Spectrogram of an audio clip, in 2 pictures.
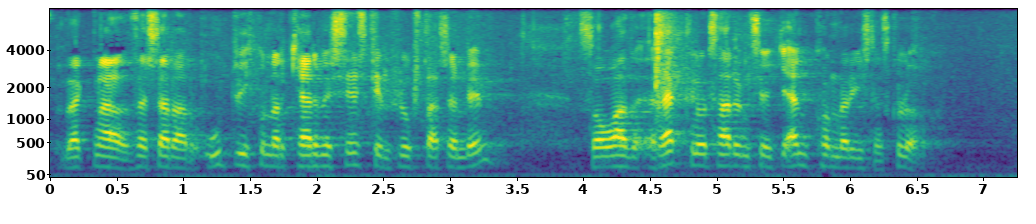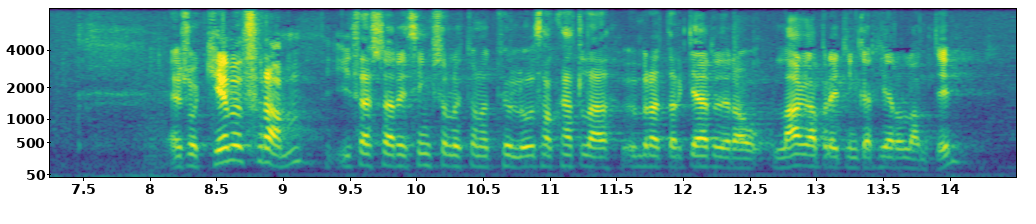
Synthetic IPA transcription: vɛknaðθɛsːaɾaɾuːt̪vihkʏnːaɾ̥cʰɛɾvɪsɪnst̪ʰɪlflʏkst̪ḁsɛmɪ | θowaðrɛklʏɾ̥θaɾʏmsjɛɛcːɪɛnːkʰɔmnaɾiislɛnsklœ̰ːx | ʔḛjns̬ɔcʰɛːmʏfɾamːḭθɛsːaɾɪθiŋsaɾlœɥht̪ʰɔnat̪ʰʏlʏɣθawkʰat̪laðʏ̰mɾat̪aɾcɛɾðɪɾawlaːɣapɾeːjt̪iŋkaɾ̥çɛːɾawlant̪ɪ

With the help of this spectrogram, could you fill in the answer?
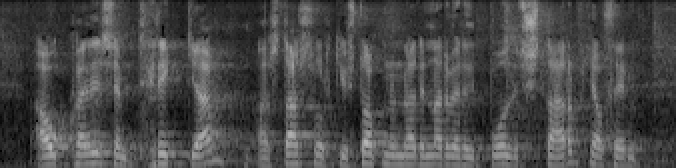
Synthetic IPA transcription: a̰ːwkʰvajðɪsɛmt̪ʰɾɪcːaa̰ðst̪ar̥sfowl̥cɪst̪ɔpnʏnːaɾɪnːaɾvɛːɾɪðɪpɔːðɪst̪aɾvçawθejm

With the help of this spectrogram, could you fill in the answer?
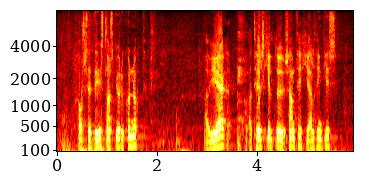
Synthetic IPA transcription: fɔr̥sɛt̪ɪist̪lanskcœːɾɪkʰœnːʏxt̪ | a̰ðjɛɣa̰ðt̪ʰɪlscɪlt̪ʏsamθɪhcɪalθiɲcɪs

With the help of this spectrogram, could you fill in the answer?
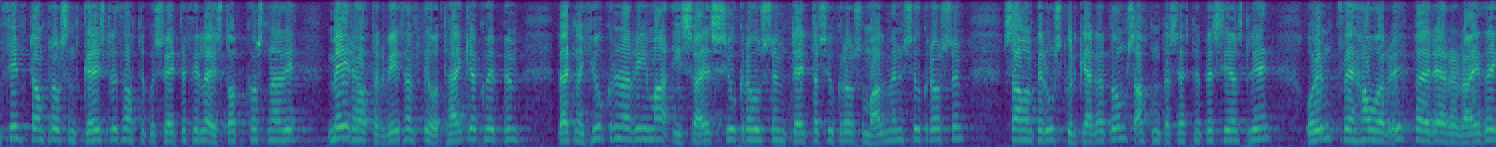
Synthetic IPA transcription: fɪm̥t̪awnpʰɾoːwsɛnt̪kɾeːjst̪lʏθawht̪ɛkʏ̥sveːjt̪afɪːlaist̪ɔpnkʰɔst̪naðɪ | meːjɾɪɦawht̪aɾvɪːθalt̪ɪɔɣt̪ʰaːjcakʰœːɥpʏm | vɛknaçjuːkɾʏnariːmaʔisvajðsjuːkɾahuːsʏmt̪ejlt̪asjuːkɾahusʏmɔalmɛnʏsjuːkɾahusʏm | saːmanpɛɾuskʏɾcɛɾðat̪owmsawt̪ɔnt̪asɛft̪nɪpɛɾ̥siːðast̪lɪɪn | ɔɣʏmkʰvɛɦawaɾʏhpajðɾɪɛɾaraːjða

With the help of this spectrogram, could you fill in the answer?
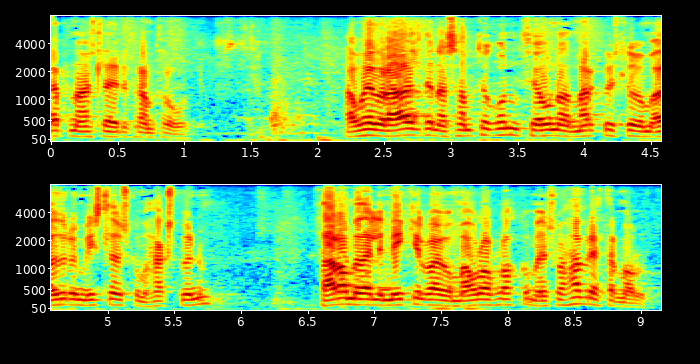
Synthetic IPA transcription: ɛpnaast̪ɛðɾɪfɾamθɾo̰wʏ̰n | θawhɛvʏɾaːðɪlt̪ɪnaðsamt̪ʰœːkhɔnːmfjoːwnaðmaɾkvɪst̪lœːɣʏmœðɾʏmist̪lɛnskʏmɦaksmʏːnʏm | θaɾawmɛðalɪmɪːcɪlvaːjɣʏmaːwlaflɔhkʏmɛnsɔɦavɾjɛht̪aɾmaːwlʏm

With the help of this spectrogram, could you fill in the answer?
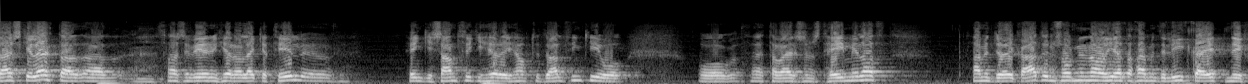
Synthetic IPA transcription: t̪ajscɪlɛxt̪aðaðθaðsɛmvɪɛɾɪmçɛːɾaðlɛcːat̪ʰɪl | fejɲcɪsamt̪ʰɪcɪçɛɾaihawht̪ʰʏt̪ʏalfiɲcɪɔɣ | ɔɣθɛht̪avaːjɾɪsɛnst̪heːjmɪlað | θaðmɪnt̪ɪœːkaːt̪ʏnsowknɪnːaɔθjɛhɛlt̪aθaðmɪnt̪ɪliːkaejt̪nɪ

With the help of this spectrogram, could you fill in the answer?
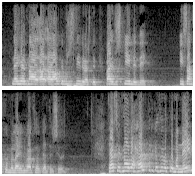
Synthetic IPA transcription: nɛçjɛt̪naːðaðaðaːwt̪ɪfɛsast̪iːɾɪvɛst̪ɪɾ̥vaːjðʏscɪːlɪɾðɪ | isamkʰɔːmʏlaːjɪnʏmalθjawacɛlt̪ɪɾɪsjoːwðɪ̰n | θɛsjɛknaːwðaɦɛlpɾeçcːaθɪɾakʰɔːmaneːjn

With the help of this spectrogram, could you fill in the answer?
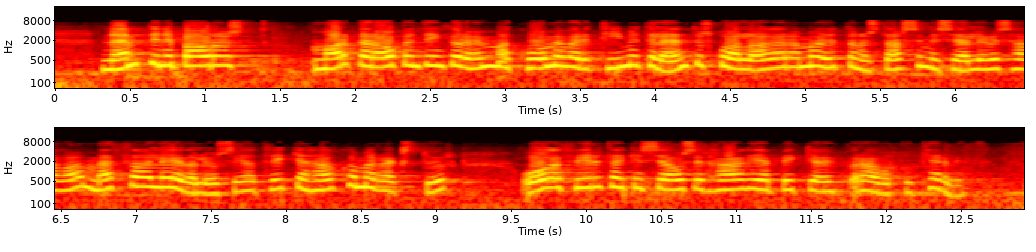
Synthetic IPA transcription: nɛmt̪ɪnːɪpaːwɾʏst̪ | maɾkaɾaːwpɛnt̪iŋkaɾʏmaðkʰɔːmɪvajɾɪt̪ʰiːmɪt̪ʰɪlaɛnt̪ʏ̥skɔalaːɣaɾamaʏːt̪anʏmst̪aɾ̥sɛmɪðsjaɾlɪvɪshaːvamɛðθaðɪleːjðaljowsɪaðt̪ʰɾɪcːaɦaːvkʰvɔmarɛkst̪ʏɾ | ɔɣaðfɪːɾɪt̪ʰajcɪnsjaːwsjɛɾ̥ɦaːɣɪaðpɪcːaʏhpɾaːvɔɾ̥kʏcʰɛɾvɪθ

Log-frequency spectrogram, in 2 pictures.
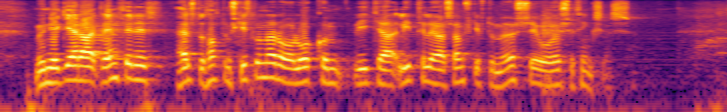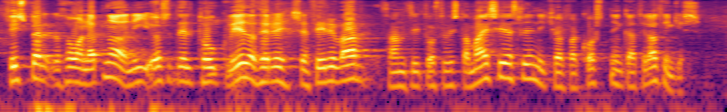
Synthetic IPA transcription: mʏːnjɛcɛːɾakɾeːjnfɪɾɪɾ̥hɛlst̪ʏθawht̪ʏmscɪst̪lʏnaɾɔɣlɔːkʏmliːcaliːt̪ʰɪlɛɣasamscɪft̪ʏmœːsɪɔɣœːsɪθiŋksɪ̰ns | fɪ̥spɛɾt̪aθowanɛpnaːðniːʔœːsʏt̪ɪlt̪ʰoːwkvɪːðaθejrːɪsɛmfɪɾɪɾvaɾθanːθvit̪ʰowst̪ʏ̥fɪ̥st̪amaːjsiːðast̪ɪðɪnicʰœlfaɾ̥kʰɔst̪niŋkat̪ʰɪlalθiɲcɪs

